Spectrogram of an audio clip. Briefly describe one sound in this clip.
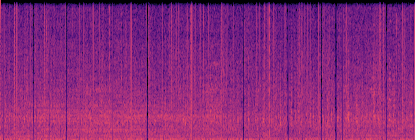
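A deep fiery rumble roars steadily.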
